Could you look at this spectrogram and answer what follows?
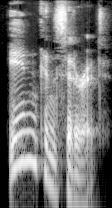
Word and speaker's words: inconsiderate: T inconsiderate inconsiderate inconsiderate five syllables inconsiderate stress on the first syllable and third syllable inconsiderate inconsiderate he is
